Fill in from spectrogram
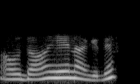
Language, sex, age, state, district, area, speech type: Kannada, female, 18-30, Karnataka, Chikkaballapur, rural, conversation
